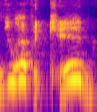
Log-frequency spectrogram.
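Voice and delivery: high-pitched incredulous question; mock shock. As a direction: imitate a stunned friend, voice shooting up. Retold shock at Lucy having kid.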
